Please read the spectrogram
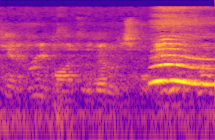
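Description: A girl's long, high-pitched playful vocal call, starting about one and a half seconds in and sliding up and down in pitch, over faint background talk.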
